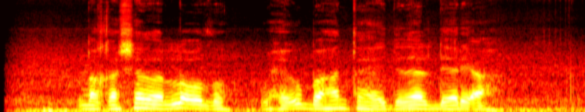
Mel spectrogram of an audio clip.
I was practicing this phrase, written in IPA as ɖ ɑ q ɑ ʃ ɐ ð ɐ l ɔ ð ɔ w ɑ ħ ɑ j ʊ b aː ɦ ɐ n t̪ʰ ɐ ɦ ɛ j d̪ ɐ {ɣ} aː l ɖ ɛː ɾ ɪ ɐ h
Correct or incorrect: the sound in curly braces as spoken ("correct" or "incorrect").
incorrect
